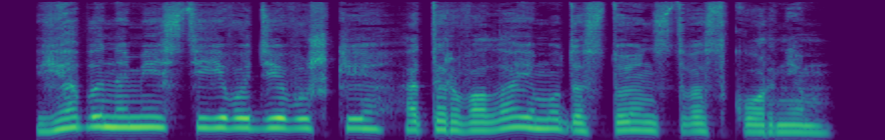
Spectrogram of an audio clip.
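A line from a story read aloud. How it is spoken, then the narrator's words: Sighed. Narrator (Russian): вздохнула Муза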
